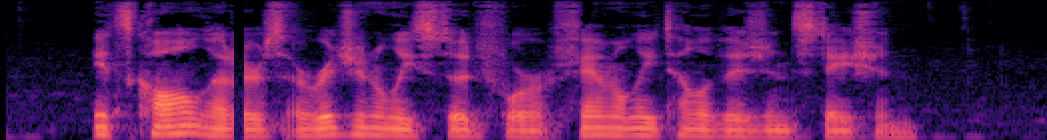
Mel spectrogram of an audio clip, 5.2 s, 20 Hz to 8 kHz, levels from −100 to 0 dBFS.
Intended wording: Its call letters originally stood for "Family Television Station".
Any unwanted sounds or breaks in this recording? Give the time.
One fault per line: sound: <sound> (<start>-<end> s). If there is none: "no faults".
sound: dropout (1.2-1.2 s)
